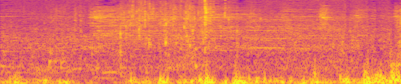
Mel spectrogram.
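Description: Wind buffeting the microphone aboard a moving boat, an uneven low rumble that rises and falls in gusts.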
